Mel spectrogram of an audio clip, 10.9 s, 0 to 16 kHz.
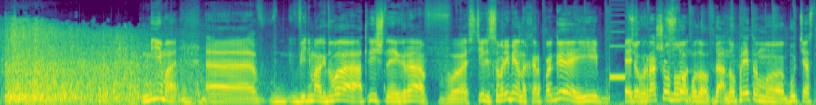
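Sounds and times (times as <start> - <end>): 
loud rumbling thunder clap sound effect: 0.0 - 3.2
speech: 1.9 - 10.8.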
